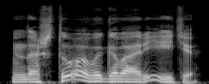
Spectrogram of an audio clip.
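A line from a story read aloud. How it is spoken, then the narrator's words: Mocking drawl. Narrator (Russian): Растягивая гласные, насмешливо произнес Вилкокс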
